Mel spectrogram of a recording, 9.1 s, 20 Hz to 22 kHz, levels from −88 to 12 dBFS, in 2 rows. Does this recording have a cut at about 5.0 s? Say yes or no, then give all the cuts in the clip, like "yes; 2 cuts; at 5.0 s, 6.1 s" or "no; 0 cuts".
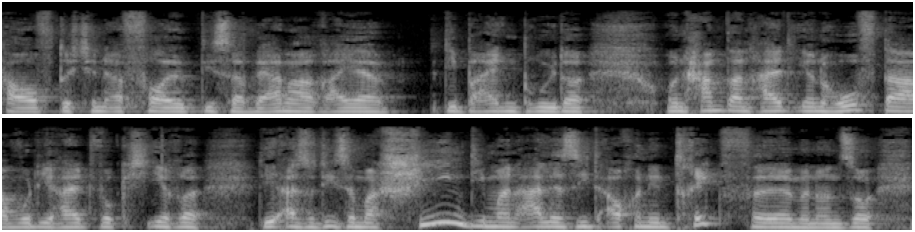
no; 0 cuts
